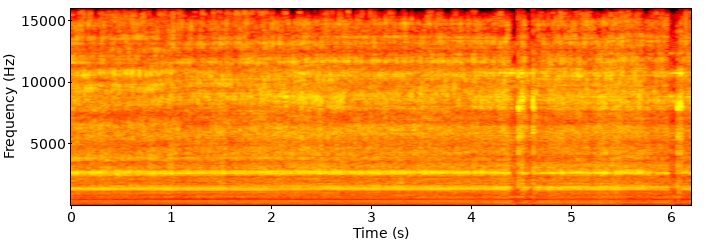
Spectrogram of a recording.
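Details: Pocket bike small engine after the muffler was welded back on, steady buzzing idle with a couple of brief dips, no exhaust-leak rasp and a little quieter; leftover oil in the pipe burning off and smoking.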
